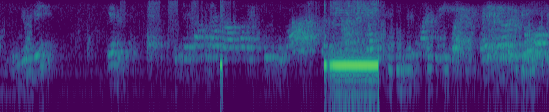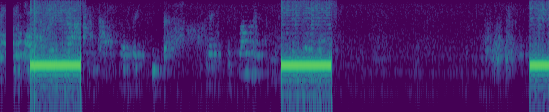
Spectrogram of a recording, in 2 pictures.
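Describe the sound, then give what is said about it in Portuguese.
A telephone busy signal on a Brazilian line: long, steady, mid-pitched tone bursts repeat about every five seconds, with a recorded voice message speaking in the gaps between them. “O número chamado está ocupado. Tente novamente mais tarde.”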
